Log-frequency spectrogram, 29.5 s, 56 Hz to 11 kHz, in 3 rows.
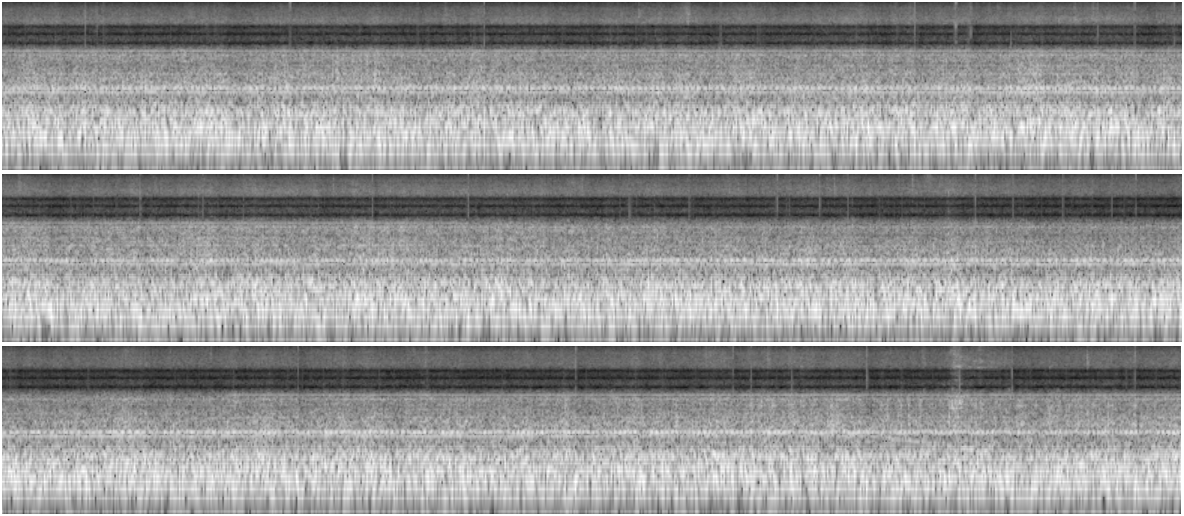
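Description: Steady cabin noise of a KLM Boeing 777-200 in flight, heard from a window seat: the drone of its GE90 engines and the rush of air past the fuselage, with a steady whine that slips lower in pitch near the end.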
